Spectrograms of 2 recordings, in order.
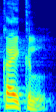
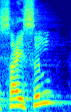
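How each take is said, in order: First: Both c letters are said with a k sound. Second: Both c letters are said with an s sound. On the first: "nor do we say kaikal" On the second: "We don't say sisal"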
